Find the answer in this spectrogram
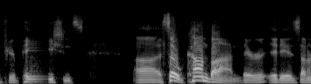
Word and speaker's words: kanban: your patience uh so kanban there it is i don't know if there's any chinese speakers out there but the the words are literally khan and bon it's pronounced the same way when you take those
